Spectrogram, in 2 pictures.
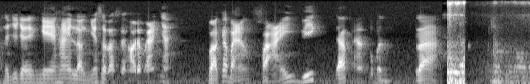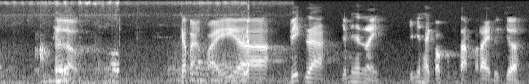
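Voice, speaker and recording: A male English teacher runs an online class, saying each word in English and then explaining it. His voice is bright and forceful, and the call audio sounds muffled and lo-fi. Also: medium pitch, slight background noise. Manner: mixes English words with Vietnamese explanations. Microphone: computer mic on a video call.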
